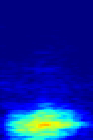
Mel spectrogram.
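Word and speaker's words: 吳: Our style is Wu, 3rd tone, and the other is Wu, 2nd tone.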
